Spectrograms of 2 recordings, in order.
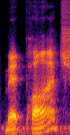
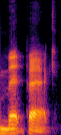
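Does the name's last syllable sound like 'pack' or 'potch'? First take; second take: potch; pack. First: The last syllable sounds like 'potch'. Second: The last syllable sounds like 'pack'. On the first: The speaker calls it wrong. "I was all over like" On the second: The speaker calls it right. "the pronunciation is Metpack"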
